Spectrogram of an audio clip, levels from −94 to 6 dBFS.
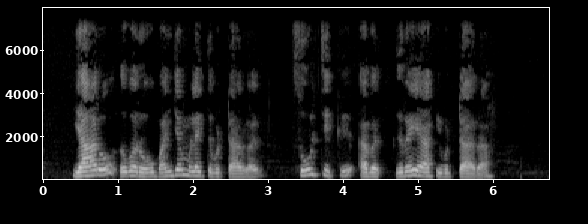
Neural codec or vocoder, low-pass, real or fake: none; 7.2 kHz; real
